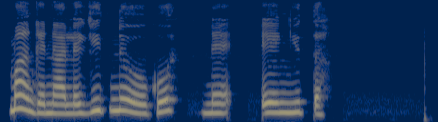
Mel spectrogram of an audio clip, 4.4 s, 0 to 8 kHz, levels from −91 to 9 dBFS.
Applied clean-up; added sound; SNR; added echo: none; none; none; none.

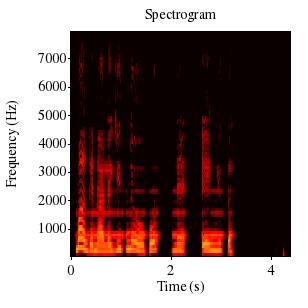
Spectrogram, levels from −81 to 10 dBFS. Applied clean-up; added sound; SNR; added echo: neural mask model RNNoise.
